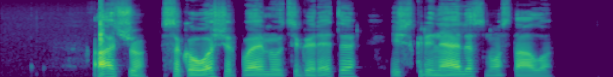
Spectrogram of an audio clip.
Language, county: Lithuanian, Vilnius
